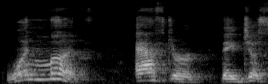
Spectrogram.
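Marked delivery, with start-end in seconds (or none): 0.1-0.9 one month said high and hard; pitched-up emphatic repeat; stress on month. Real, not acted. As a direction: lift up on "one month" to drive it home. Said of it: "emphatic repeat".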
